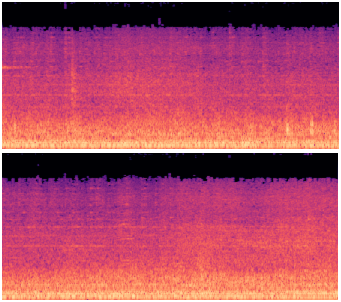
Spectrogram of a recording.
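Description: Union Pacific autorack freight cars rolling past close by: a steady, loud rumble of steel wheels on the rails.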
